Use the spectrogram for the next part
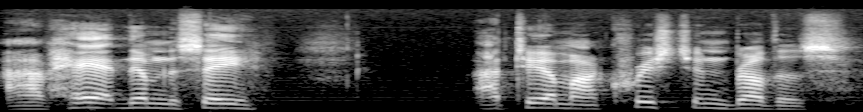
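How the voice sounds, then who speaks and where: A man's voice: a little high, slow, sharp tone. A man, an imam and jail chaplain, giving a talk full of folksy stories in casual speech, acting out the people he quotes.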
